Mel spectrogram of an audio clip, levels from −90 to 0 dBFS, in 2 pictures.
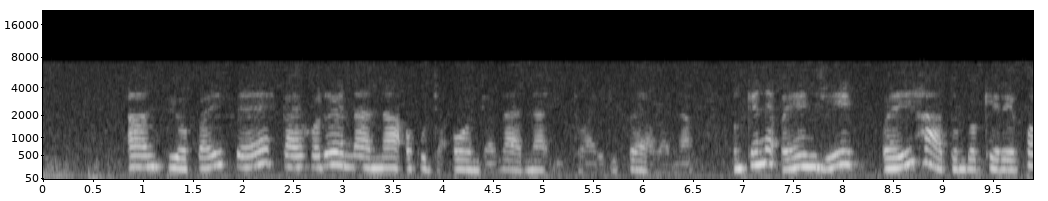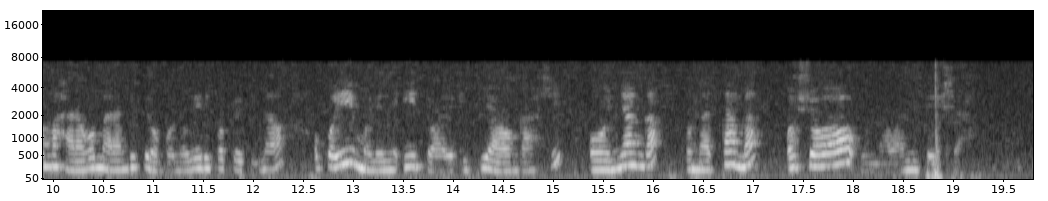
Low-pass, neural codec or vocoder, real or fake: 7.2 kHz; none; real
